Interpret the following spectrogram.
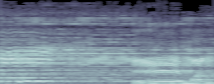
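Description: Live singing with music over a PA system: a long held note, a short dip, then a new sung phrase begins a little past halfway.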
